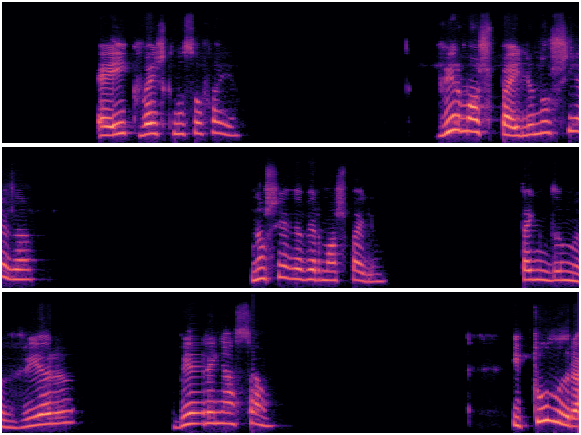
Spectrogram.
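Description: A middle-aged woman speaks calmly in short phrases over an online call.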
